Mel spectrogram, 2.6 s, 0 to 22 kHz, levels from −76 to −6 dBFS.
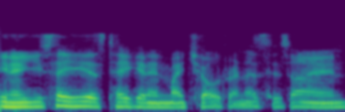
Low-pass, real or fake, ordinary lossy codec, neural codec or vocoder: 7.2 kHz; real; AAC, 32 kbps; none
